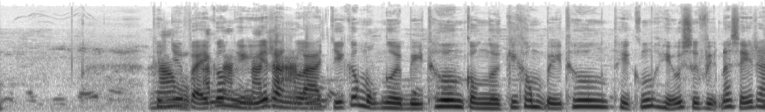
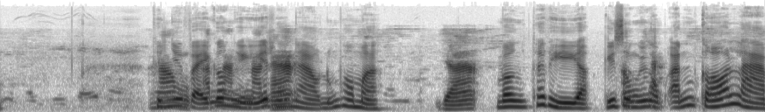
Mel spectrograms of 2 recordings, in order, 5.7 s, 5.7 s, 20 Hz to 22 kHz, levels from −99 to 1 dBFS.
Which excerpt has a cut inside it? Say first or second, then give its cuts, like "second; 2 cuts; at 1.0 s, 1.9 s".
second; 1 cut; at 2.0 s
